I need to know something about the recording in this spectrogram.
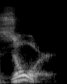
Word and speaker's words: Zoar: Regarding the bird's name, pretty sure it was supposed to be pronounced Zor to rhyme with soar, like what eagles do. In 1972, Mattel came out with a toy called Zor, the Mighty Eagle, which is another argument in favor of that pronunciation.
